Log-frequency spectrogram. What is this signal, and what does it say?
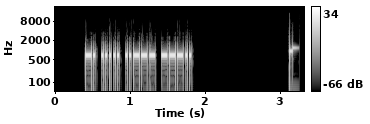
Morse code, heard as a keyed tone, about 44 wpm, 700 Hz. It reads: N528
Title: Common Cut Numbers - 4-Digit 45wpm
